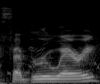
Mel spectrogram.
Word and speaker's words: February: and over again until i said february which is the correct way to say it uh now i'm uh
